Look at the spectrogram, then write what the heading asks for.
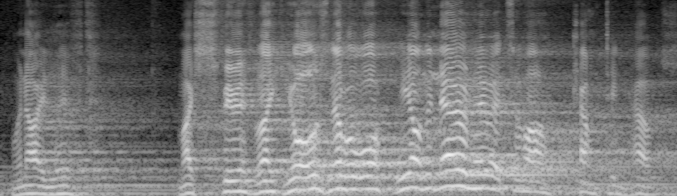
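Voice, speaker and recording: A man's voice: on the high side, a bit bright. An actor playing the remorseful ghost of a dead businessman in a stage radio play, solemn and theatrical, drawing out his words in a reverberant hall. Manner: solemn, theatrical, drawn-out declamation. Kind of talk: live radio play acting. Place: theatre stage, live performance at featured mics.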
